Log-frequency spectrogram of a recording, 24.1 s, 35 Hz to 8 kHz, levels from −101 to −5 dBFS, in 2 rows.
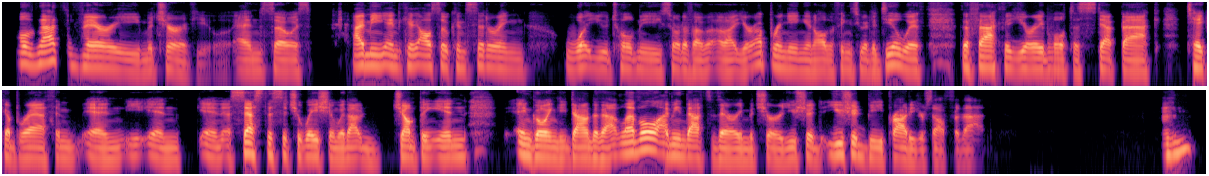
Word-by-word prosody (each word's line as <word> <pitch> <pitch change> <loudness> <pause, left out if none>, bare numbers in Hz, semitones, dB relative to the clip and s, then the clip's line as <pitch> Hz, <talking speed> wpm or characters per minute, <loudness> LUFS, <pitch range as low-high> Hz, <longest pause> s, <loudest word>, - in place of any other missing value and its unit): Well, 155 -3 0
that's 165 +4 +3
very 115 -7 0
mature 100 0 -3
of - - -14
you, - - -22 0.2
and 100 -1 -7
so, 95 0 -1
es 95 - -9 0.4
I 130 +1 +7
mean 135 0 -1
and 125 -3 -2
can 130 -1 -3
also 130 -2 0
considering 115 -3 -6 0.4
what 115 +2 -2
you 110 -1 -10
told 110 -1 -7
me, 100 -3 -9
sort 95 - -7
of, - - -6
ab 95 -1 -3
about 100 -2 -5
your 100 +8 -6
upbringing, 110 -9 -5
and 95 - -6
all 100 0 -3
the 95 - -10
things 100 0 -11
you - - -8
had 100 - -6
to 100 - -6
deal 135 +9 -2
with, 100 -3 0 0.4
the - - +3
fact 115 -2 +3
that 115 - -3
you're 105 0 -1
able 105 -1 -2
to - - -9
step - - -2
back, 95 -2 +1 0.3
take - - +2
a - - +3
breath, 100 -1 0
and 100 -1 -8
and 95 +1 -2
e 115 +1 -7
and 95 -1 -4 0.2
and 105 +1 -3
assess 110 - +6
the - - -3
situation 110 -2 -1
without 95 0 0 0.3
jumping 105 -1 +3
in, 105 +1 -1 0.5
and 125 -3 +3
going 105 -2 +6
i - - -6
down 100 +1 +5
to - - +4
that 100 +4 +2
level, 165 +6 +9
I - - +4
mean, 115 -2 -2
that's 105 -2 +3
very 95 -1 +1
mature, 90 +1 -4
you 95 +3 -5
should 90 -1 -2
you 125 +1 -1
should 125 -4 0
be 100 -1 -4
proud 95 0 +4
of - - -6
yourself 85 - -7
for - - -8
that. - - -5 1.8
Mhm. 140 +10 -3
105 Hz, 195 wpm, -27 LUFS, 95-120 Hz, 1.8 s, level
